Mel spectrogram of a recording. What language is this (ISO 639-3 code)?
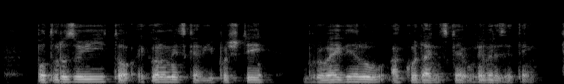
ces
